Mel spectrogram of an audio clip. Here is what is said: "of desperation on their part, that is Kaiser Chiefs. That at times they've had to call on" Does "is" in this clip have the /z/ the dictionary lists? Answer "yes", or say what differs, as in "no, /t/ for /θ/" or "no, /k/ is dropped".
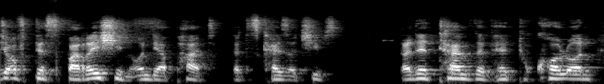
no, /s/ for /z/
